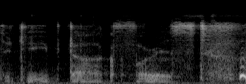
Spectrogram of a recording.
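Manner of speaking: breathy, sinister, lurking villain whisper. Wondering where they've ended up, the speaker names the place in a Dr. Claw voice. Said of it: "Why did you sound like Mr. Claw from Inspector Gadget?".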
